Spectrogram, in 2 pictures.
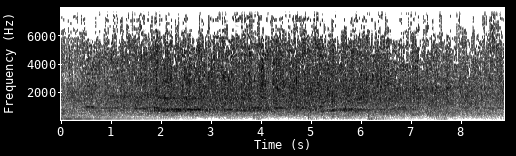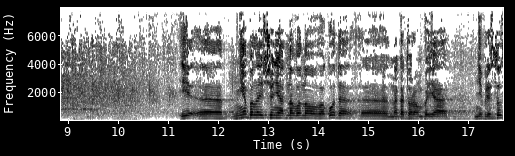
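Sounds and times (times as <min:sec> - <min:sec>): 
audience applause: 0:00.0 - 0:11.2
speech: 0:11.2 - 0:17.7.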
